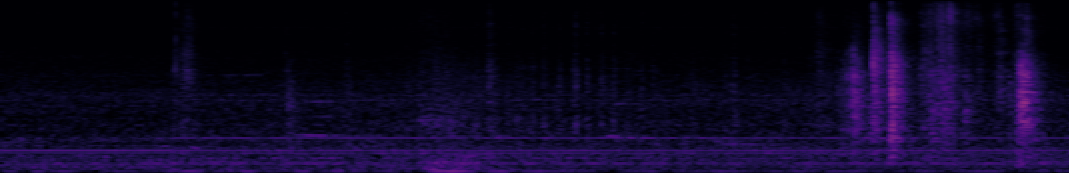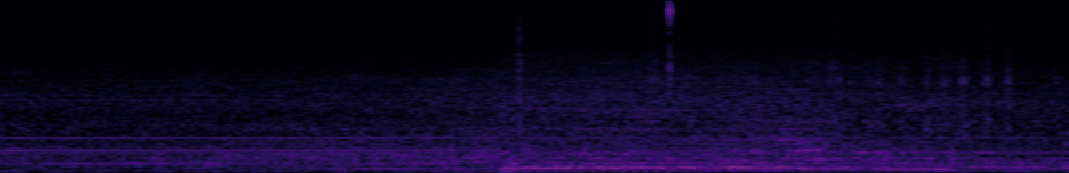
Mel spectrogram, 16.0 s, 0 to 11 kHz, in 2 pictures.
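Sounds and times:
low room hum: 0:00.0 - 0:16.0
paper page rustling: 0:03.6 - 0:07.9.

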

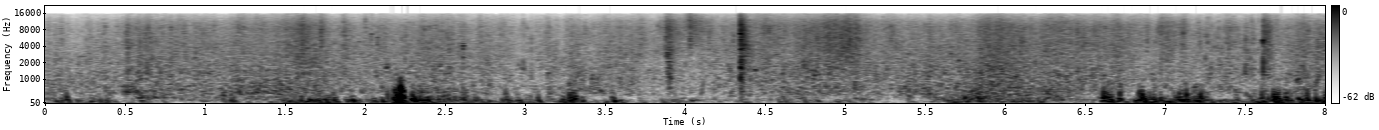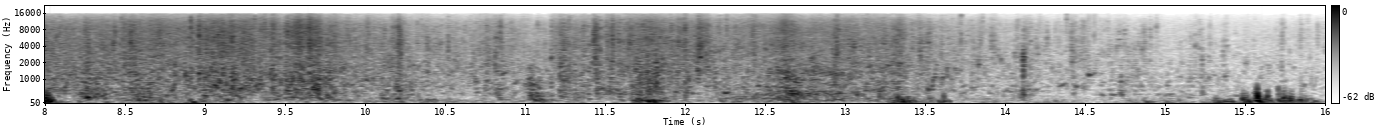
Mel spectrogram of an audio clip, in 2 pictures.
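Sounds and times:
wind on microphone: 0:00.0 - 0:00.5, 0:01.1 - 0:03.8, 0:05.6 - 0:08.2, 0:15.2 - 0:16.0
water sloshing and splashing: 0:00.0 - 0:16.0.

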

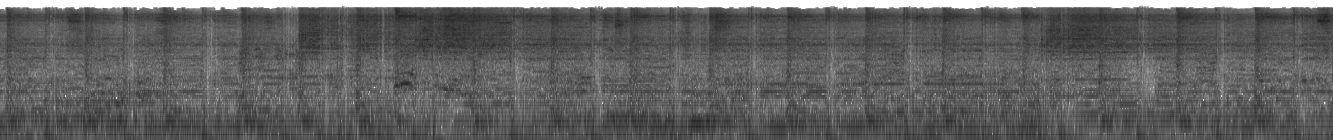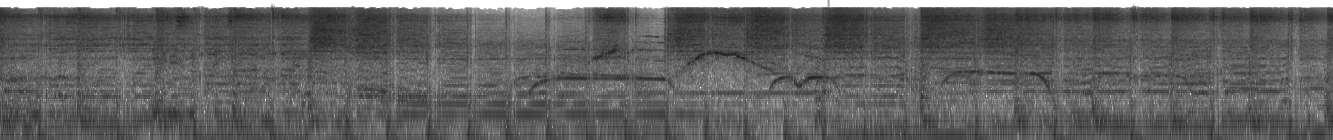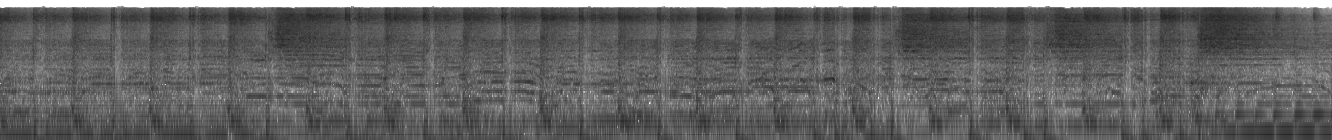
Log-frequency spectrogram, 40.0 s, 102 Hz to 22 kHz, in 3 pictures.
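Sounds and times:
live rock band playing: 0:00.0 - 0:39.9.

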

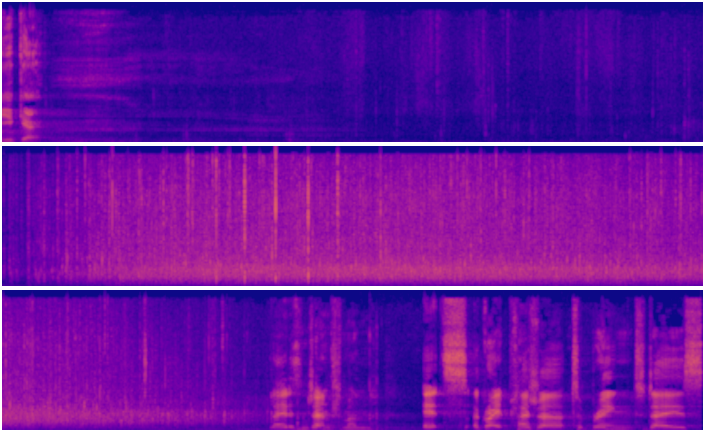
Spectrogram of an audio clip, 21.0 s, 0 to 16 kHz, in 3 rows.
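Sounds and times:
large audience applauding: 0:06.7 - 0:16.7.

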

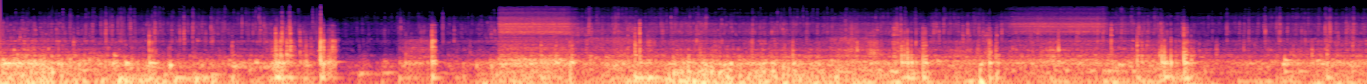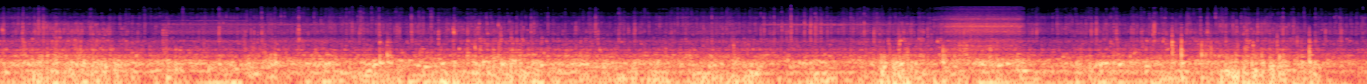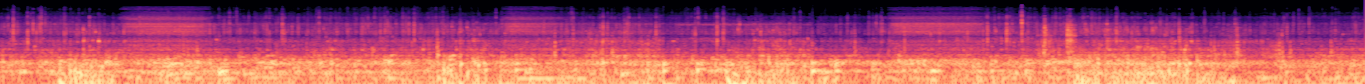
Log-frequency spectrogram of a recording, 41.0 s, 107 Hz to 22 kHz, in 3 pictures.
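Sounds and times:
underwater exhaled air bubbling: 0:00.0 - 0:40.9
regulator hiss: 0:05.0 - 0:06.0, 0:10.2 - 0:11.1, 0:23.1 - 0:24.0, 0:28.6 - 0:29.6, 0:32.4 - 0:33.0, 0:36.3 - 0:37.2.

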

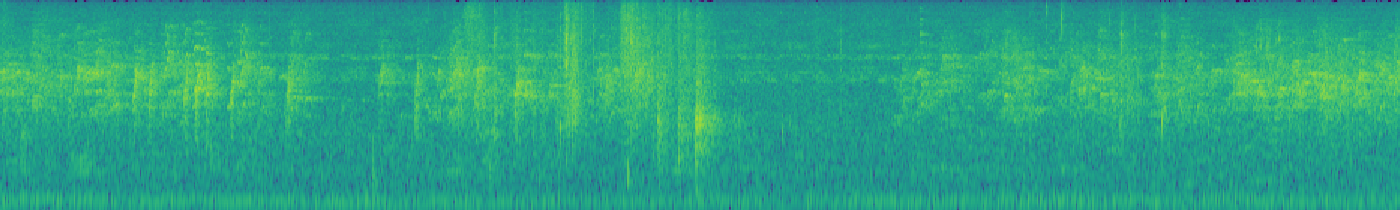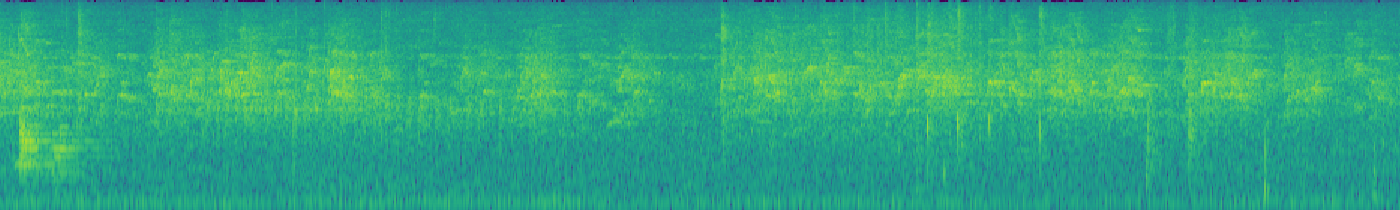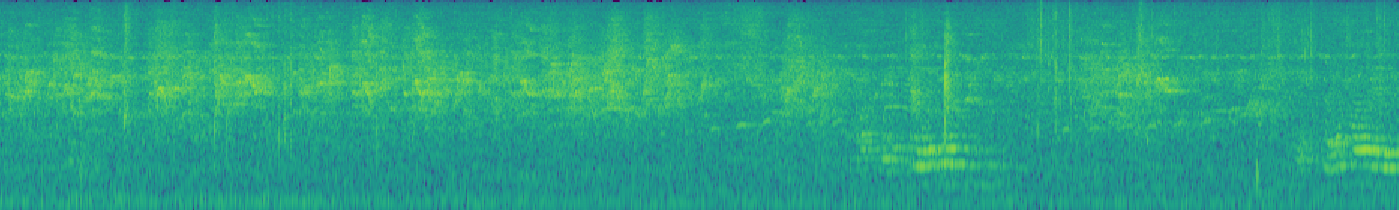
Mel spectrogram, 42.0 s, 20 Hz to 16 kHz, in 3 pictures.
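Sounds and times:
birds chirping: 0:00.0 - 0:41.9
short pitched bird call: 0:14.1 - 0:15.2.

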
